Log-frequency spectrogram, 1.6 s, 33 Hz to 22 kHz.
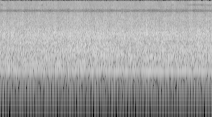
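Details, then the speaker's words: Cub Cadet 3050 four-wheel-drive at full steering lock after relinking steering knuckles equally: steady even hum, no knock; the side that used to rattle badly no longer rattles. "this is turning the max the other way. It's doing fine. That's the way it used to rattle on that side. That's the side used to rattle pretty bad, but it ain't rattling no more."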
